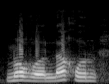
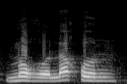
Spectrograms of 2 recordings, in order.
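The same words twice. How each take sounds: No difference in how they are said.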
